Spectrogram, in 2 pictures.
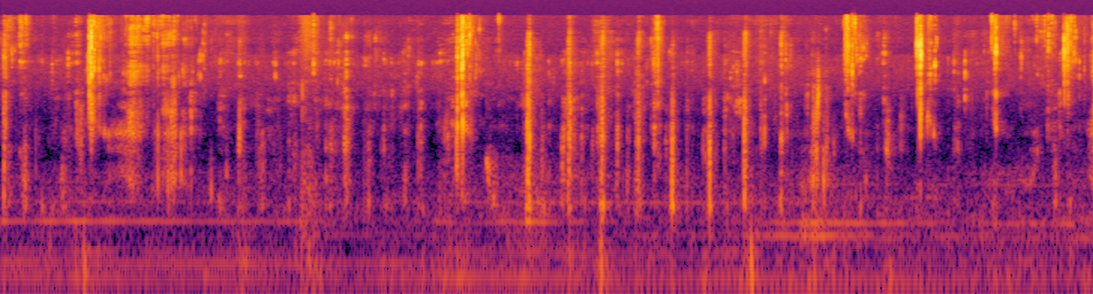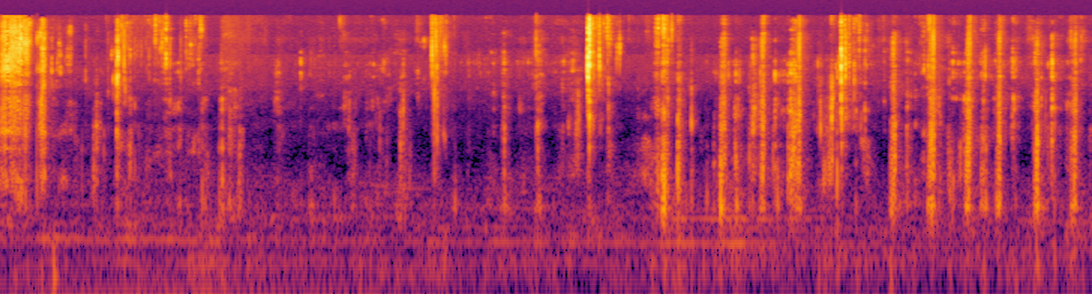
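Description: A person chewing and crunching a mouthful of Korean home food, kimchi-braised pork ribs and side dishes, close to the microphone, with irregular wet clicks and smacks. The sounds come in louder bursts about halfway through and again in the last few seconds.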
